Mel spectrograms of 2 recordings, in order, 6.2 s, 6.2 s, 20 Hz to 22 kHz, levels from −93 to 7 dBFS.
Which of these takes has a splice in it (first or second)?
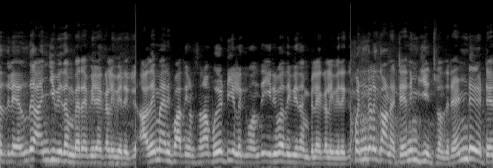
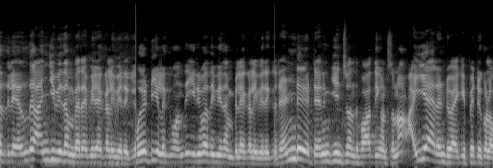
second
